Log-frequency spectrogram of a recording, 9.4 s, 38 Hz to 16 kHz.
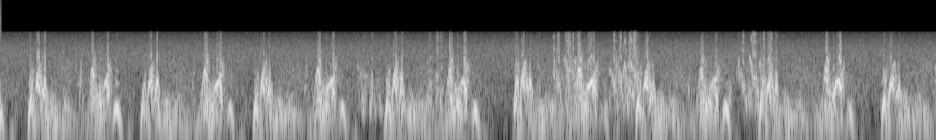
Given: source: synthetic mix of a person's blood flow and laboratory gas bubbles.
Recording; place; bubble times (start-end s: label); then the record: Doppler ultrasound of blood flow; precordium
3.55-4.06 s: bubbles
4.24-4.46 s: bubbles
5.35-5.88 s: bubbles
6.03-6.51 s: bubbles
7.27-7.79 s: bubbles
From the record:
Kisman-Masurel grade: 222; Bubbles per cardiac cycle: several, 3 to 8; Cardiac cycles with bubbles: 10 to 50%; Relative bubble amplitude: moderate (0.250 to 0.450); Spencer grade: 2 (many but less than half of the cardiac periods contain bubble signals, singularly or in groups); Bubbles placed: anywhere in the cardiac cycle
